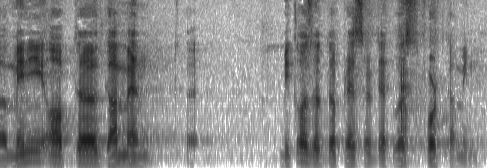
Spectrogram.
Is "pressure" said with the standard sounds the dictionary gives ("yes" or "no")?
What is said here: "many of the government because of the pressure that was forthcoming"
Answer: no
